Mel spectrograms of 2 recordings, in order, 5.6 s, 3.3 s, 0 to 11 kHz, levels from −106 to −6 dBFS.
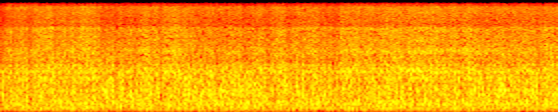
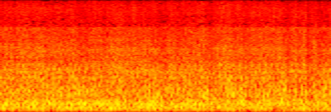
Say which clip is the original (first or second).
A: first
